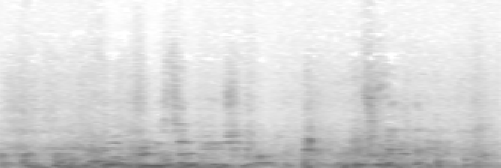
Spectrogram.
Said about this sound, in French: Je suis dans le métro.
